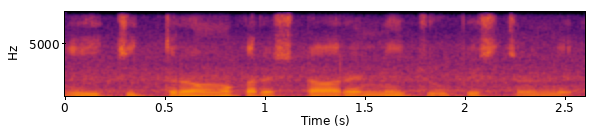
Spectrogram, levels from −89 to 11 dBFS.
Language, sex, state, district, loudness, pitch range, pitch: Telugu, male, Telangana, Hyderabad, -16 LUFS, 130-145 Hz, 135 Hz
